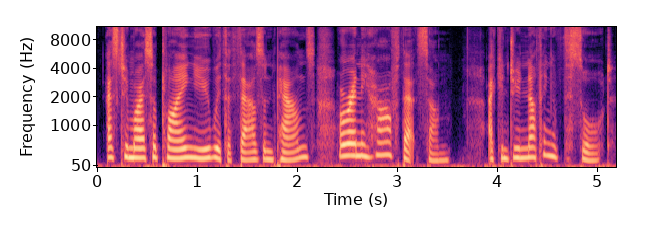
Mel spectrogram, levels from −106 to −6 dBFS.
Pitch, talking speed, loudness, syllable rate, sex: 225 Hz, 245 wpm, -19 LUFS, 5.7 syllables/s, female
